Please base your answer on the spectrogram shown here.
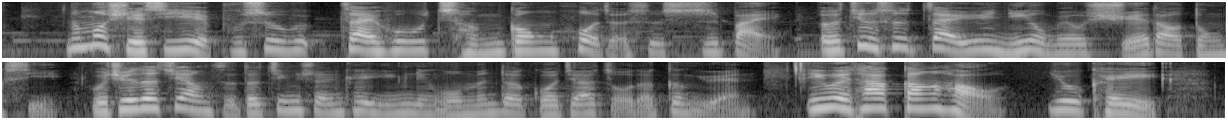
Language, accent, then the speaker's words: Chinese; Singapore; 就是让我们新加坡人乐于不断的学习啊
